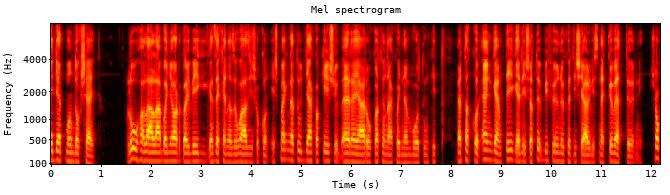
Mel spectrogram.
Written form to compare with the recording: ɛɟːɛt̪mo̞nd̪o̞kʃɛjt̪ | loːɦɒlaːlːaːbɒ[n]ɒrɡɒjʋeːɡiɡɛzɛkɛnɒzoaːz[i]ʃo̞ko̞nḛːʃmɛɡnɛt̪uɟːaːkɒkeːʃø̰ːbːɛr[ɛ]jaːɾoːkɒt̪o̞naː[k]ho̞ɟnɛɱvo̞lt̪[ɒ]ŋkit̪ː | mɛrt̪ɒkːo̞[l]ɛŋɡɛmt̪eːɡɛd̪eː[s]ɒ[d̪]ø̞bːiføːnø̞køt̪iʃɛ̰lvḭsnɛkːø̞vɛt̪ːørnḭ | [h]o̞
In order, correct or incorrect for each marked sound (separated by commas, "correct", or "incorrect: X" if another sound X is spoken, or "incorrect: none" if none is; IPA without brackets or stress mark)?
incorrect: ɲ, correct, correct, correct, incorrect: u, incorrect: ɾ, incorrect: ʃ, incorrect: t̪, incorrect: ʃ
